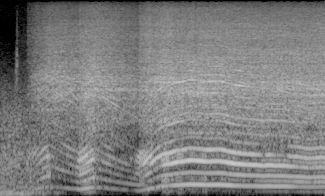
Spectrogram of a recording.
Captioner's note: chainsaw noises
